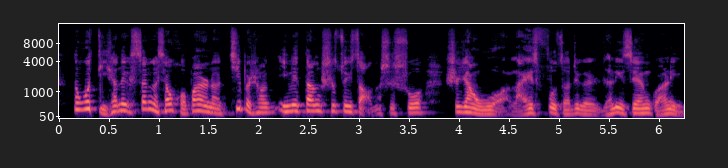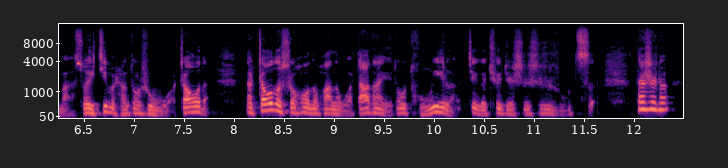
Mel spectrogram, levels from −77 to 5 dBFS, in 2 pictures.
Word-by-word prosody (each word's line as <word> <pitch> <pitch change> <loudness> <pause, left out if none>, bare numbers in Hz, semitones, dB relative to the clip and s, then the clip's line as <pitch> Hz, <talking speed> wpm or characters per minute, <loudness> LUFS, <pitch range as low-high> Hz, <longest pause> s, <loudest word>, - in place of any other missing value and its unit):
那 245 - +3
我 270 +2 +6
底 270 - -4
下 185 - 0
那 215 +3 +4
3 255 +7 0
个 235 - +3
小 205 +4 +3
伙 215 - -3
伴 205 0 +3
儿 185 - +4
呢， 145 -4 0
基 205 - -1
本 195 - 0
上 155 +1 -2
因 180 +3 +2
为 200 - +4
当 200 +1 +4
时 195 - -3
最 190 -1 +1
早 180 - -3
呢 - - -14
是 130 +3 -4
说， 150 +4 -1 0.2
是 - - -3
让 160 -5 +4
我 115 0 -2
来 140 - -2
负 140 +2 -2
责 115 -2 -5
这 135 - -2
个 115 -3 -1
人 105 +5 -6
力 155 - +5
资 140 - 0
源 140 +1 +3
管 125 -1 -2
理 125 - -1
嘛， 85 +3 -12
所 140 - +4
以 - - +3
基 130 - +1
本 150 - -2
上 115 - -6
都 135 +2 -4
是 125 -1 -4
我 100 -4 -7
招 160 +2 +4
的。 - - -10 0.3
那 155 - 0
招 210 +7 +6
的 210 - +6
时 155 - 0
候 155 +1 -1
的 135 - 0
话 130 +1 -1
呢， 120 - -2
我 - - -11
搭 - - +3
档 145 -2 -2
也 - - -12
都 145 +1 -4
同 105 -2 -3
意 170 -2 +5
了， - - -7
这 150 - -2
个 115 -4 -4
确 140 - -4
确 120 -3 -5
实 120 +4 -5
实 130 +2 -8
是 125 - -5
如 105 -3 -14
此。 460 - -1 0.4
但 255 -1 +6
是 255 0 +5
呢， 235 0 +2
150 Hz, 365 characters per minute, -25 LUFS, 125-190 Hz, 0.4 s, 我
